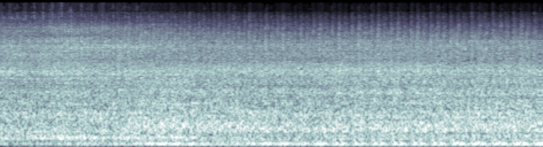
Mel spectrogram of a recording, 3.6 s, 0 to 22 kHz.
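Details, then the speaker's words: Triumph Trident T160 triple after a relay mod feeding the Boyer ignition a full 12 V instead of 8–10 V: fires and holds a steady, even idle with no misfire; left carb idle circuit slightly suspect, but running normally. "so here's all working such and dragging and we'll need generally bedding in uh it's all good"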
